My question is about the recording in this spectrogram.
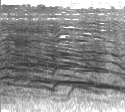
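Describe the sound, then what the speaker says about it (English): Twilight fans screaming at a Twilight Convention in Los Angeles, a dense, loud crowd of high-pitched shrieks and cheers with wavering, siren-like voices rising and falling throughout. "The thousands of screaming Twihards gathered at the Twilight Convention in Los"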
